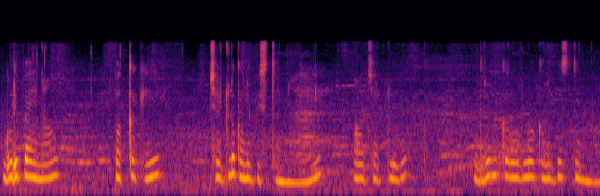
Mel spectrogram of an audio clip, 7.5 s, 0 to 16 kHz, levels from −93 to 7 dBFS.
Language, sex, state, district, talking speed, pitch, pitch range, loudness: Telugu, female, Telangana, Mahabubabad, 80 wpm, 250 Hz, 235-270 Hz, -22 LUFS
